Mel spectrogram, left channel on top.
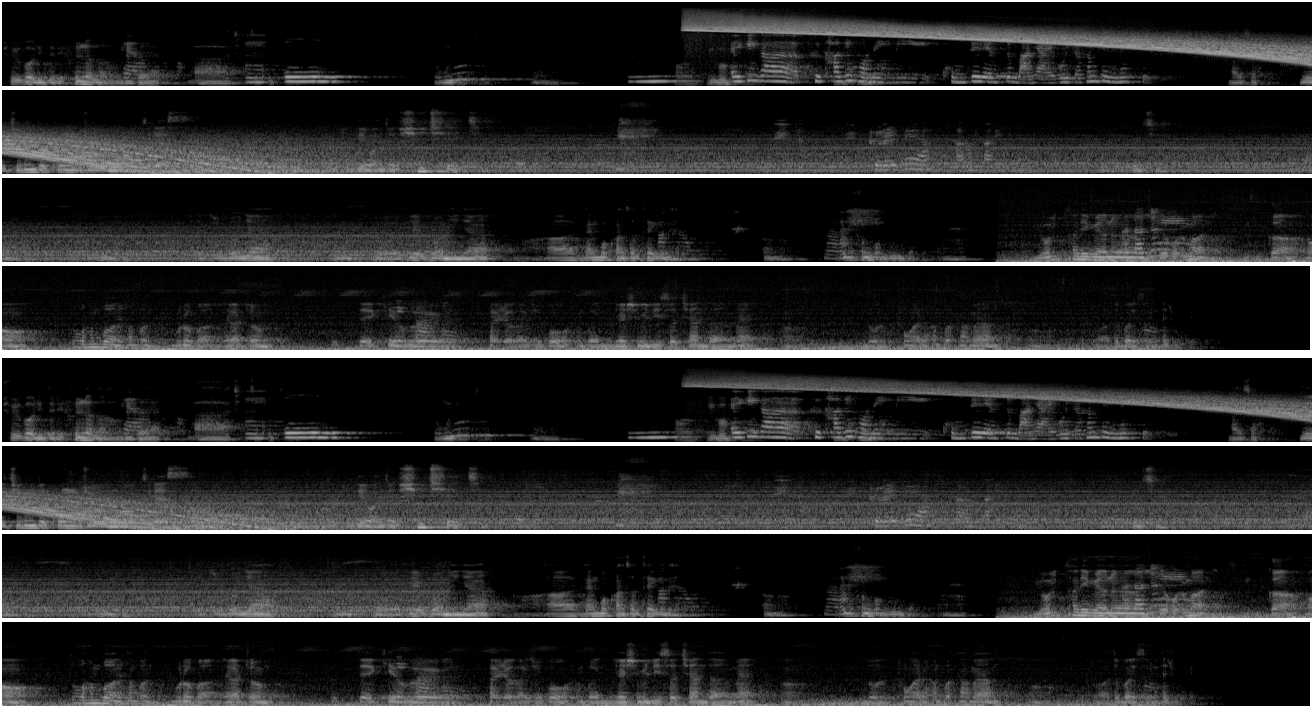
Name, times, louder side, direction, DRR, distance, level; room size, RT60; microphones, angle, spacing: voice 1, 0.0-1.6 1.8-2.6 4.3-4.6 5.3-5.6 6.7-7.3 8.6-8.7 12.3-12.6 13.0-15.4 16.2-18.5 23.0-23.4 24.0-24.8 25.9-26.6 27.0-27.5 28.1-29.0 29.5-33.0 33.8-34.1 34.5-35.9 36.5-39.7 40.0-42.0 42.6-43.9 44.2-47.4 47.9-49.8 50.2-51.1, right 1 dB, 25° right, 6 dB, 2.1 m, -36 dB
voice 2, 2.2-3.4 4.4-5.1 6.3-7.0 7.3-11.5 16.5-16.7 19.2-19.7 20.8-21.1 21.5-23.2 26.2-26.6 33.0-33.2 33.5-33.6 34.4-35.0 35.7-35.8 37.4-38.2 40.4-40.6 43.2-43.9 48.1-48.3 50.7-50.9, equal, 5° left, 5 dB, 2.6 m, -39 dB
sound 1, 6.8-17.8, left 6 dB, 65° left, 2.1 m, -28 dB
sound 2, 13.7-30.7, right 1 dB, 50° right, 6.1 m, -39 dB
sound 3, 36.1-50.8, equal, 25° left, 5.5 m, -37 dB
29.0 x 23.5 x 8.6 m, 0.97 s
head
